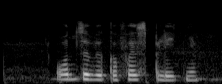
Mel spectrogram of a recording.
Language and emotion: Russian, neutral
